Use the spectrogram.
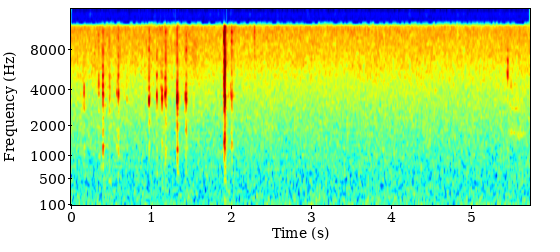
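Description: A computer keyboard being typed on while entering a Linux apt upgrade command in Kali Linux running in VirtualBox: a few faint, sparse clicks near the start, then mostly quiet hiss.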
